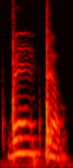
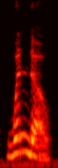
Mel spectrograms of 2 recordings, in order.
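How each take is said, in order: First: "Window" split into two beats; syllable by syllable. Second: Said in the usual way. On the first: Shown as a demonstration. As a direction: clap out "Window" with a break in the middle. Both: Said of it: "Can you clap it out?".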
